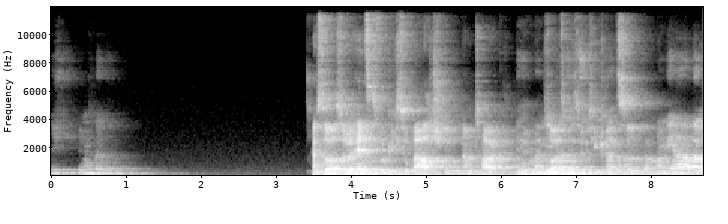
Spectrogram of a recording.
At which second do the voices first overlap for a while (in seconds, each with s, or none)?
6.2 s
